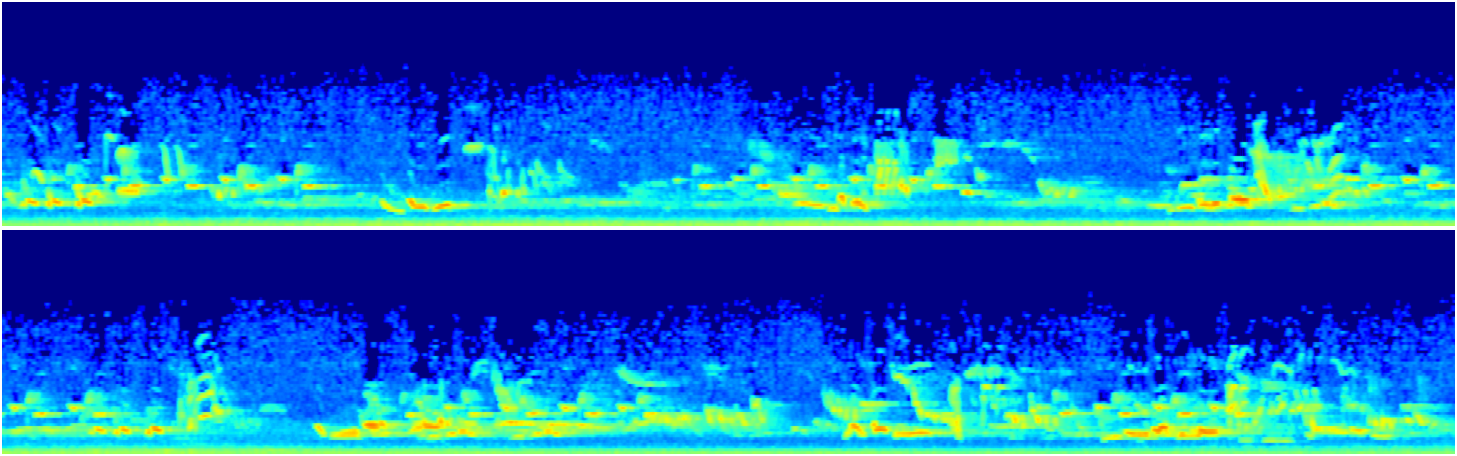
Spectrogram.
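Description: Small birds chirping and twittering in many short, quick phrases, one after another, over a steady low background noise.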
